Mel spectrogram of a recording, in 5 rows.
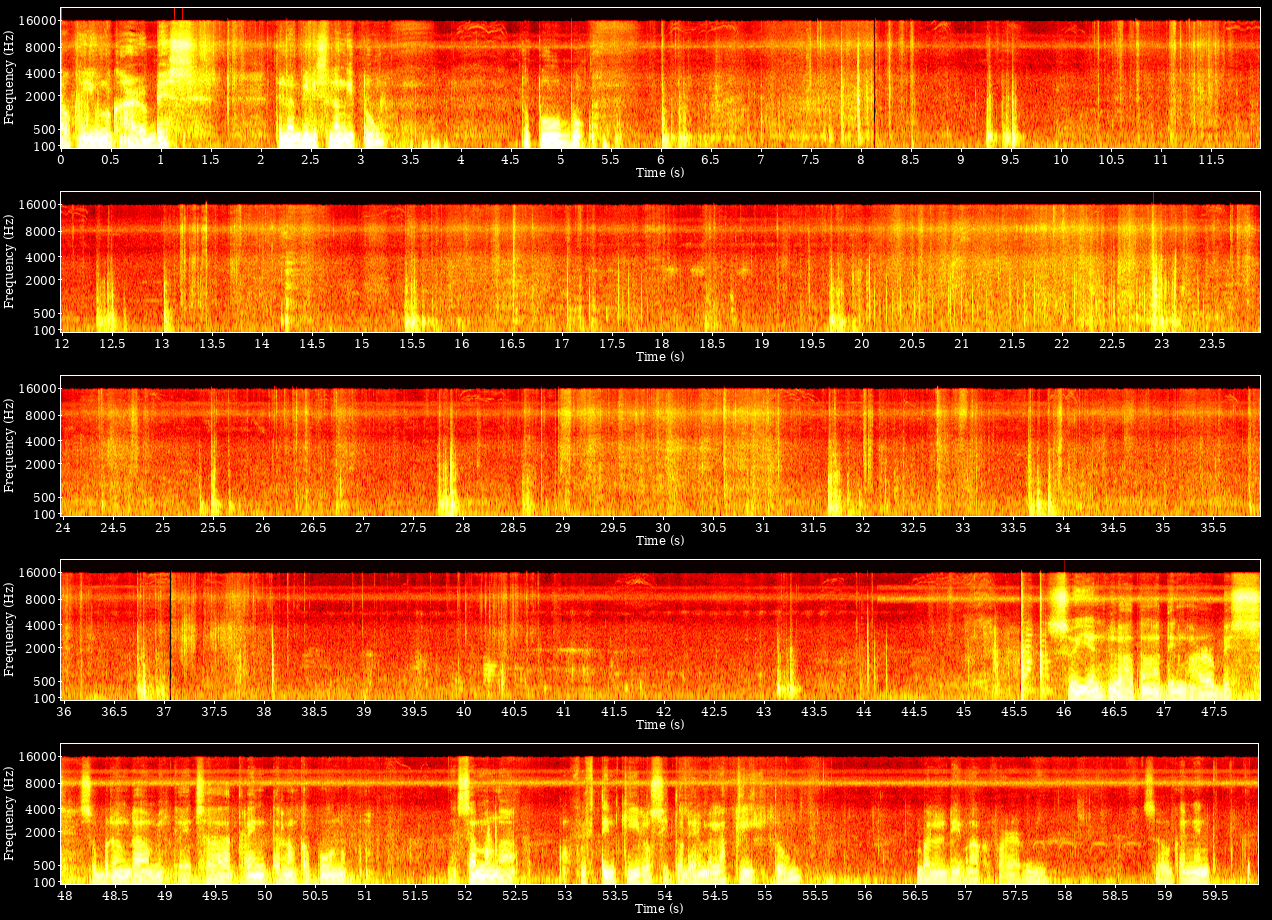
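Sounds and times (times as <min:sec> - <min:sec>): leaves rustling: 0:00.0 - 0:41.2, 0:44.0 - 0:59.9
knocks and thumps: 0:06.0 - 0:06.5
vines snapping and knocking: 0:07.4 - 0:14.7, 0:15.4 - 0:39.0.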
